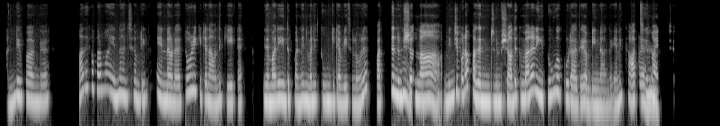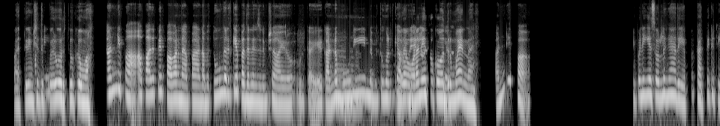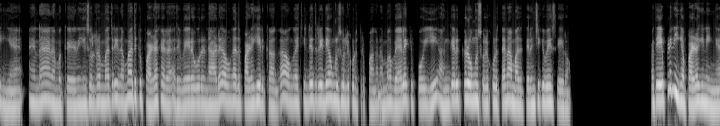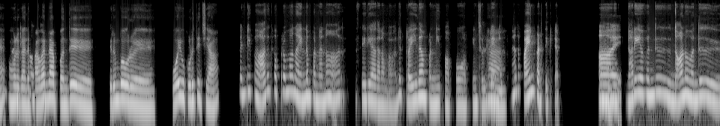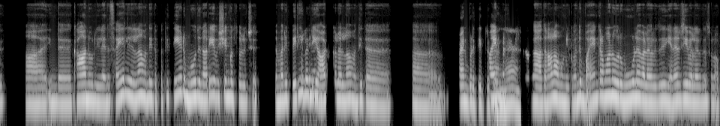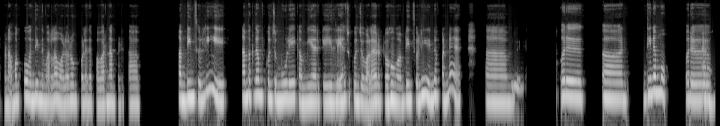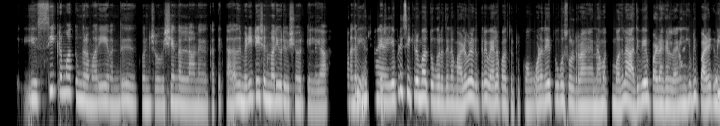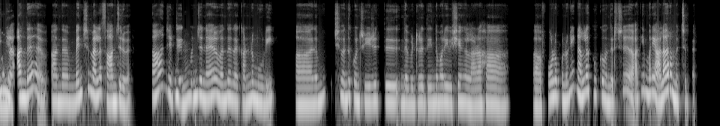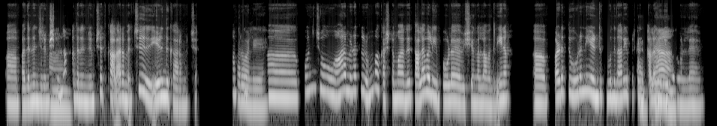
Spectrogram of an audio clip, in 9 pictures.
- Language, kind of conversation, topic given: Tamil, podcast, சிறிய ஓய்வுத் தூக்கம் (பவர் நாப்) எடுக்க நீங்கள் எந்த முறையைப் பின்பற்றுகிறீர்கள்?
- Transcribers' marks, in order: other background noise; in English: "பவர் நாப்"; in English: "பவர் நாப்"; anticipating: "சொல்லுங்க"; in English: "எனர்ஜி"; in English: "பவர் நாப்"; laughing while speaking: "கொஞ்சம் வளரட்டும்"; in English: "மெடிடேஷன்"; unintelligible speech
